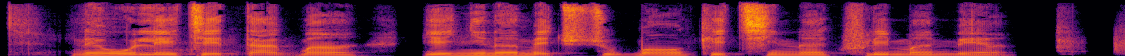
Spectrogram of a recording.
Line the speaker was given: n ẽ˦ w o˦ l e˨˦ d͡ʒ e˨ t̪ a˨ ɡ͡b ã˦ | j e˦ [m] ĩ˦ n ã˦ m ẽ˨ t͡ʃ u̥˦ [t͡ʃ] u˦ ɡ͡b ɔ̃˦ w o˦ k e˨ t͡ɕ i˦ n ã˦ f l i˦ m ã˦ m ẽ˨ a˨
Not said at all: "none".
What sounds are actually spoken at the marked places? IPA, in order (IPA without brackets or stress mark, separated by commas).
ɲ, t͡ʃ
